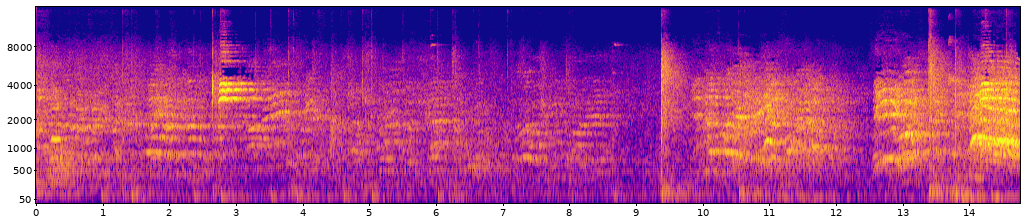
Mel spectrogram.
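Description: A volleyball being struck in a gymnasium: a sharp smack of a hand on the ball about nine seconds in, then more hits and shouting as a rally gets going near the end. Players' calls and spectators' chatter run underneath, echoing in the hall.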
